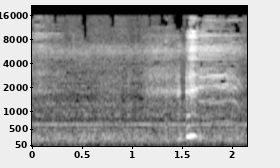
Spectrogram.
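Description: Salon hood hair dryer blowing with a steady whir and a faint steady hum. A brief burst of a voice stands out about one and a half seconds in.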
